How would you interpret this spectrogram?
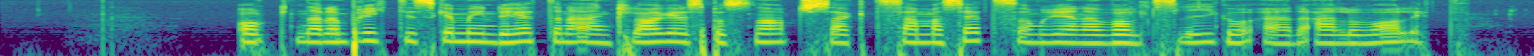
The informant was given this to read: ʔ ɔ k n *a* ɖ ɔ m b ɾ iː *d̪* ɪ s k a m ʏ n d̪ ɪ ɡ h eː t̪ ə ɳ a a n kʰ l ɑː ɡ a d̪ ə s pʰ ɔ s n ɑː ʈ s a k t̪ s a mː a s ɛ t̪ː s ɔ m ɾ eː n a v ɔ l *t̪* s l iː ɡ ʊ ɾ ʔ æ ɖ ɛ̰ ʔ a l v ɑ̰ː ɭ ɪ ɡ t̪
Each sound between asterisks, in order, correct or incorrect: incorrect: æ, incorrect: t̪, correct

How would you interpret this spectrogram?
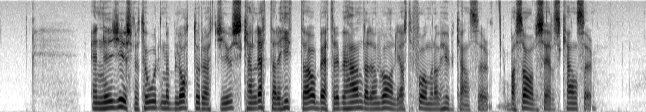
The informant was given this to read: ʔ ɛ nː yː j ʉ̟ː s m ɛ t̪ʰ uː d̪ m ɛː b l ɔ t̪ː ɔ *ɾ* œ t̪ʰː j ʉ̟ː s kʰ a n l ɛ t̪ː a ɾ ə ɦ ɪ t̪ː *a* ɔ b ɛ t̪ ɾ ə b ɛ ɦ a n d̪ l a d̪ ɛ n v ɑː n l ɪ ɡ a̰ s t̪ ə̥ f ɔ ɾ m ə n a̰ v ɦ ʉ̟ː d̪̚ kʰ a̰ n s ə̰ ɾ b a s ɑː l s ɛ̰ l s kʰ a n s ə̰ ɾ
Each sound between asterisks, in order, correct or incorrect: correct, correct

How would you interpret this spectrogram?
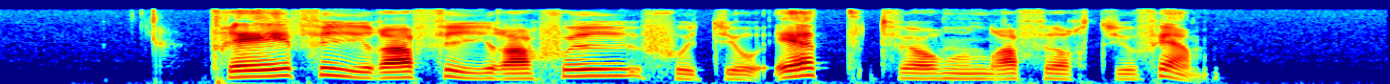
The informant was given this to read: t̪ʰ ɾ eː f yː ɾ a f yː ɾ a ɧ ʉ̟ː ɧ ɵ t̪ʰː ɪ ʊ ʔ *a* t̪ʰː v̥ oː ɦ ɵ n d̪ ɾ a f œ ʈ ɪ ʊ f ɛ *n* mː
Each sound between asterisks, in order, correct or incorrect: incorrect: ɛ, incorrect: none

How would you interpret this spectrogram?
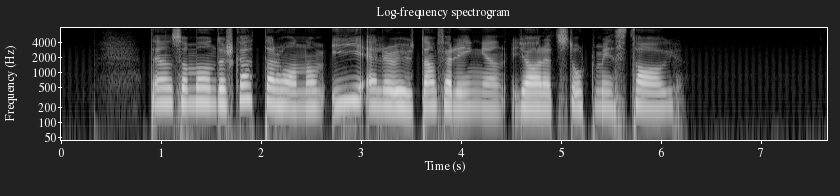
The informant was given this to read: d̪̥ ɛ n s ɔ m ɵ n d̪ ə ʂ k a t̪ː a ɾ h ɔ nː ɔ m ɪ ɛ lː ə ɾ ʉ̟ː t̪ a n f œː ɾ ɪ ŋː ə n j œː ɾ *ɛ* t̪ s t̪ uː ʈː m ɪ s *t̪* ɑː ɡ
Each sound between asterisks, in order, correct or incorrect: correct, incorrect: t̪ʰ

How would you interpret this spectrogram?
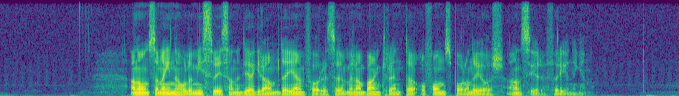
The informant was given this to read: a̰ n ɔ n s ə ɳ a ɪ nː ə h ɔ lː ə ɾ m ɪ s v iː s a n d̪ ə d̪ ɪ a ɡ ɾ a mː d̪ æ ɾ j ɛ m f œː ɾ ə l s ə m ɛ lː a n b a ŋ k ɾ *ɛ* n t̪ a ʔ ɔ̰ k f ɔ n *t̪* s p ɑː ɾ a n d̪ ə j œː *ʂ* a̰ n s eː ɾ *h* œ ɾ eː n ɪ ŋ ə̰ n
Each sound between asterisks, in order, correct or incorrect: correct, incorrect: d̪, correct, incorrect: f

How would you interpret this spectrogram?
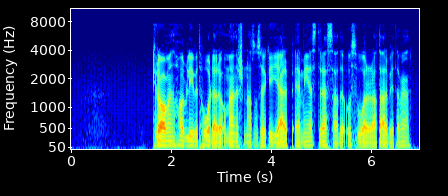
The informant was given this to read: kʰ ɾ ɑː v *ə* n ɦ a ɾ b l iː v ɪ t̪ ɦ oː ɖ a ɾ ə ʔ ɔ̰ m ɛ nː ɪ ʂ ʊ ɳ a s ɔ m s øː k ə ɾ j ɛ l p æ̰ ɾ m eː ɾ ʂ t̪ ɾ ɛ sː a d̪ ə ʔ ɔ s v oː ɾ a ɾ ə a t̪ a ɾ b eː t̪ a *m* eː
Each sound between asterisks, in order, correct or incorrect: correct, correct

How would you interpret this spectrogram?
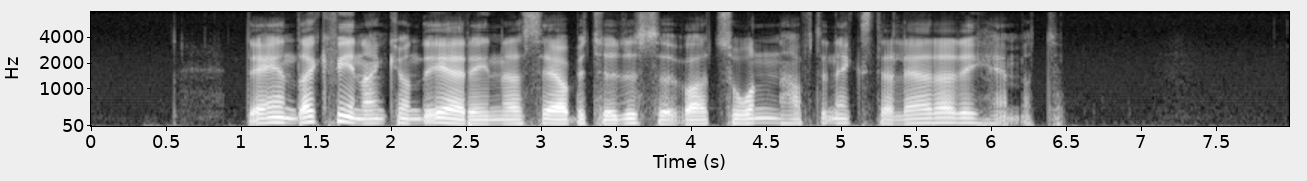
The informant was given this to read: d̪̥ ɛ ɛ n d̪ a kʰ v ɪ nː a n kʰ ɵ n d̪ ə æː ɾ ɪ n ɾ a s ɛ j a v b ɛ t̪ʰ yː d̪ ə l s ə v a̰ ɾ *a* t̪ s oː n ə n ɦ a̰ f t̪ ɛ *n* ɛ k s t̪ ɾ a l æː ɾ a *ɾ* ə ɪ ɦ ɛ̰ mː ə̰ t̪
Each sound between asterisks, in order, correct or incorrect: correct, correct, correct

